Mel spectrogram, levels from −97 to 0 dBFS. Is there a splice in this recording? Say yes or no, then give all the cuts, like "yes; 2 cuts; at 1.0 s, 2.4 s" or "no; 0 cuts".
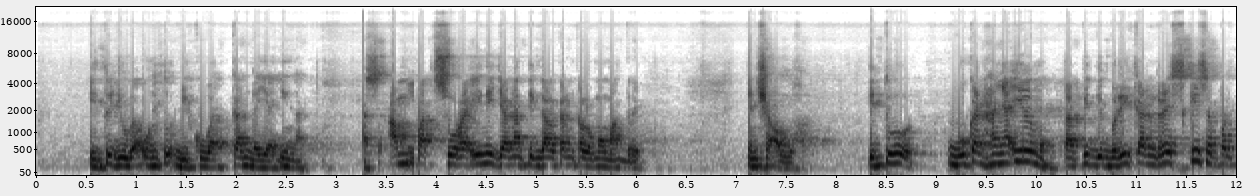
yes; 1 cut; at 3.4 s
